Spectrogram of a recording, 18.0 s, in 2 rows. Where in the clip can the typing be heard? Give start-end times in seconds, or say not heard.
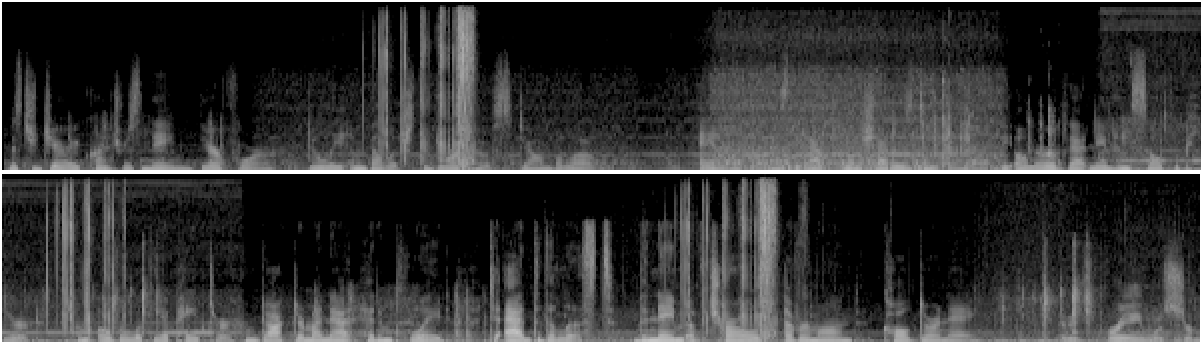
6.8-10.3, 16.1-17.9.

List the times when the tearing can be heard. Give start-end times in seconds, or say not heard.
2.7-3.5, 9.3-9.9, 13.9-15.1.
